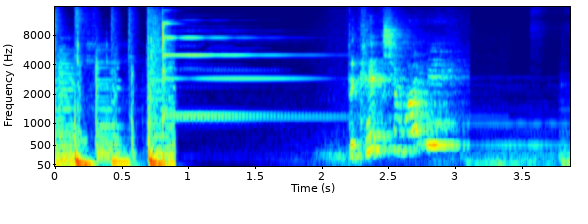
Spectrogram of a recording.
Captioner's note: timer ding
